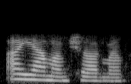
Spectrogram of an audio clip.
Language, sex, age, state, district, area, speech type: Tamil, female, 18-30, Tamil Nadu, Chennai, urban, conversation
